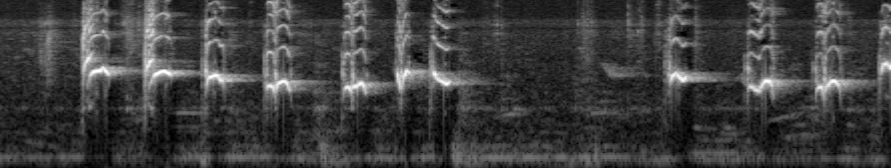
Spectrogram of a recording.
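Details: Greater green leafbird singing to provoke a rival into song: a string of clear downslurred whistles, about three per second, briefly pausing, then four more, over a faint low hum.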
